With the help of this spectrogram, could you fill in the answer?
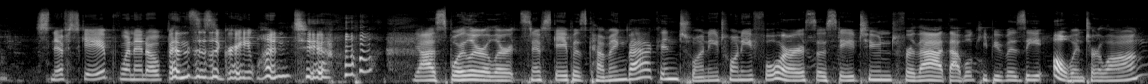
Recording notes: LIVE from the Pawliday Market in downtown Kitchener.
